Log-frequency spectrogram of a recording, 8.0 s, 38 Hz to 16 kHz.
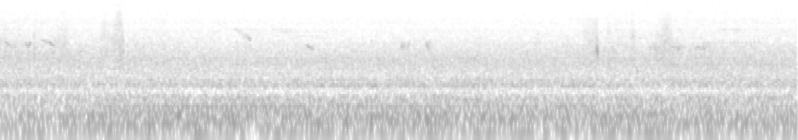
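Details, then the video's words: Low, unbroken droning of a 2019 honey bee swarm fills the recording, steady and uniform throughout, with only faint high bird chips far behind. "Honey Bee swarm"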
